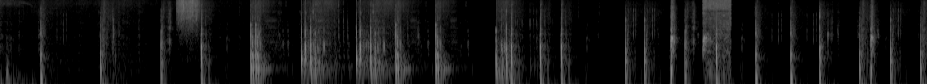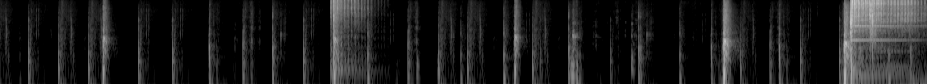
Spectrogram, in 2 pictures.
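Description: Quick footsteps patter steadily across a hard floor.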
